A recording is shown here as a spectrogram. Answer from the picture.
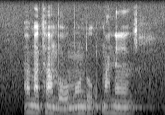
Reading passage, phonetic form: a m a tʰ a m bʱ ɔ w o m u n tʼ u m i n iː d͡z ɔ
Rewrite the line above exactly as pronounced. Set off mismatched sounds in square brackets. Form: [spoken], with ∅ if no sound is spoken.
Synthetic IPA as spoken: a m a tʰ a m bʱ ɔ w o m u n tʼ u m [a] n [ɛː] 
